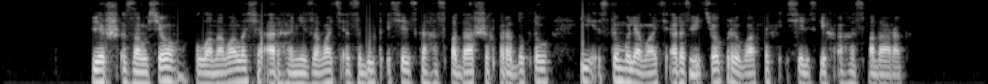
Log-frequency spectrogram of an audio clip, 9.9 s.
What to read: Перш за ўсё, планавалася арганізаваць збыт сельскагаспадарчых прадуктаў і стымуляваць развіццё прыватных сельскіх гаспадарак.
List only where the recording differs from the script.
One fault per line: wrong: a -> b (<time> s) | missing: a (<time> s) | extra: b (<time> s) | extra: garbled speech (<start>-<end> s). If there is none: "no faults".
no faults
